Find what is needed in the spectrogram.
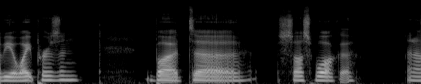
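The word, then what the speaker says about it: Sauce Walka: So in current events, not unrelated events, current events, a rapper named Sauce Walker. I have to say it like that because there's no ER at the end of Walker. It's not Sauce Walker.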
